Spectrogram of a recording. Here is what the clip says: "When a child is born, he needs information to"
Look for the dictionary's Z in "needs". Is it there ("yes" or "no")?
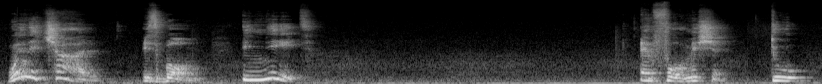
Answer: no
